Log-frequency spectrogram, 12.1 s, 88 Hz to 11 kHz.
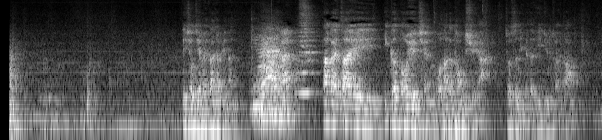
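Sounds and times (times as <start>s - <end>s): thump: 0.2s - 0.5s
faint hum: 0.2s - 12.0s.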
